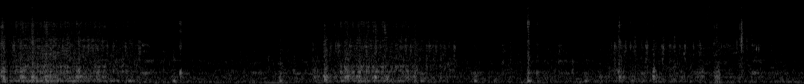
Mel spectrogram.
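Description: A sewing machine runs steadily while stitching a handbag made from a saree pallu with a zip and lining, its continuous mechanical whir close by alongside faint cooing of pigeons in the background.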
